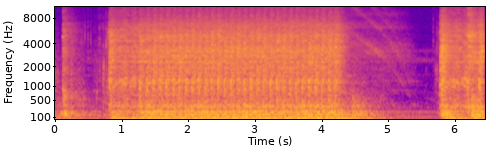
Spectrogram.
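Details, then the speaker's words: 1966 Chevy Impala warm (temperature 180) on test drive: two long bouts of even cranking, about three beats a second, never catches; no spark, owner suspects unsecured ignition feed wire kicked off the fuse block, gas in the bowls. "It's like we got no spark. I'll bet I know what it is. How much you want to bet? My wire under here. I didn't zip tie it. How much you want to bet? I just kicked it off of the fuse."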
